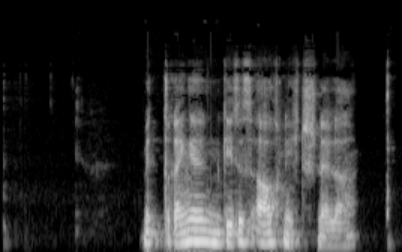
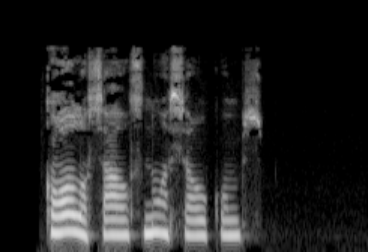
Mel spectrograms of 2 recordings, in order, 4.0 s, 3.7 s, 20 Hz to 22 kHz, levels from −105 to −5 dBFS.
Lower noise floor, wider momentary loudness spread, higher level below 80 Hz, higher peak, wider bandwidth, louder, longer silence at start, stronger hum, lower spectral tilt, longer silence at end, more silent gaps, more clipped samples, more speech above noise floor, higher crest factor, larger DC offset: second, -82 dBFS vs -88 dBFS; first, 15 LU vs 11 LU; first, -62 dBFS vs -76 dBFS; first, -8 dBFS vs -12 dBFS; second, 9.6 kHz vs 11.5 kHz; about the same, -26 LUFS vs -26 LUFS; first, 1.45 s vs 0.45 s; neither; about the same, -6 dB/octave vs -5 dB/octave; second, 0.5 s vs 1.1 s; neither; neither; second, 57 dB vs 62 dB; about the same, 20 dB vs 16 dB; neither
